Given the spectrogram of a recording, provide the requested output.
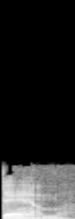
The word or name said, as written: damn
